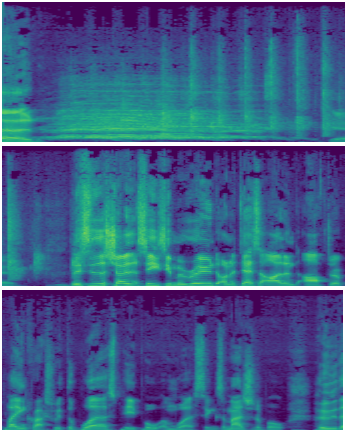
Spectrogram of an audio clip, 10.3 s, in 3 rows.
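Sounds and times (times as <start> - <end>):
speech: 0.0 - 0.6, 3.3 - 10.2
live audience applause and cheering: 0.0 - 4.0.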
